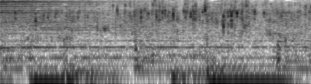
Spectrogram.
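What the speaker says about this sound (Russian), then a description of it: "Добавьте на краску немного воды." Water poured onto paint in a craft project for painting a sphere, a short splashing pour with a low gurgling body that runs steadily for about a second and a half, close and fairly loud.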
